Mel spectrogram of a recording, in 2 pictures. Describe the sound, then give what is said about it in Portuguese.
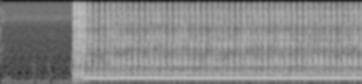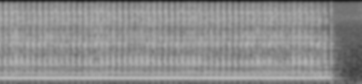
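A single sustained rolled TR tongue trill, done as a speech exercise: a steady buzzing rattle of the vibrating tongue held at even loudness for about four and a half seconds, starting and stopping abruptly, with no talking. “Agora, sustente o som de TR sentindo a língua trepidar.”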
